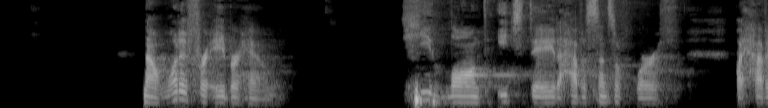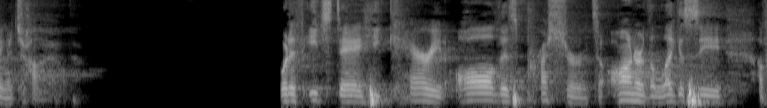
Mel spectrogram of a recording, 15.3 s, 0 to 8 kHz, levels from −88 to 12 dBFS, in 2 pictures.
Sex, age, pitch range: male, 30-49, 120-175 Hz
